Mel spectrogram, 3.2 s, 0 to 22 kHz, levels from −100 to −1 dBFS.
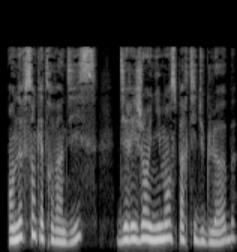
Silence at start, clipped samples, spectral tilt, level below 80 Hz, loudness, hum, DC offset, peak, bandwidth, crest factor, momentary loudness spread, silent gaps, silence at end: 0.1 s; under 0.1%; -5 dB/octave; under -90 dBFS; -30 LUFS; none; under 0.1%; -16 dBFS; 10 kHz; 14 dB; 9 LU; none; 0 s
